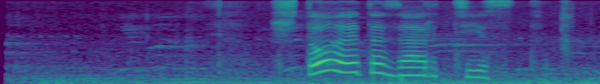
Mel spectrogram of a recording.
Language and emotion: Russian, positive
